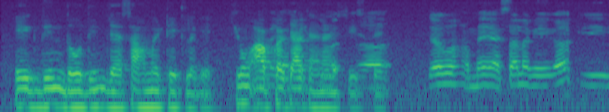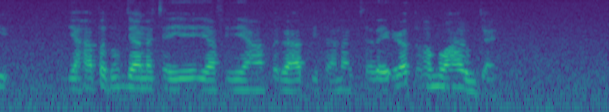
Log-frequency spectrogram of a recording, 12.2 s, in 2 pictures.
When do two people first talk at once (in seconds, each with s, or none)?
2.5 s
